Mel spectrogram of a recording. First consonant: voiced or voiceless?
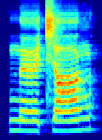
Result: voiced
